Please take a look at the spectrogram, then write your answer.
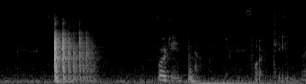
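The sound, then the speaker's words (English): Dice clatter onto a hard tabletop with a sharp first impact, then a few lighter, scattered clicks and taps as they tumble and settle. “My dice are better.”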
